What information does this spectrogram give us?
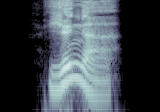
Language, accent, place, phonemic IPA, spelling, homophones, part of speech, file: German, Germany, Berlin, /ˈjʏŋɐ/, Jünger, jünger, noun, De-Jünger.ogg
- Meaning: 1. disciple (one who learns from and follows a usually religious or philosophical teacher; male or unspecified sex) 2. one of the disciples of Jesus 3. a devoted follower, enthusiast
